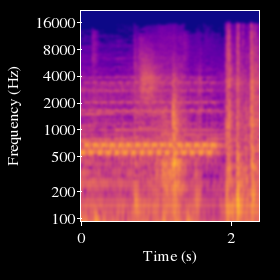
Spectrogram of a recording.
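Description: Corded desk telephone ringing with a fast electronic warble, cut off near the end by the clatter of the handset being lifted.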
